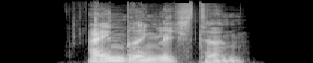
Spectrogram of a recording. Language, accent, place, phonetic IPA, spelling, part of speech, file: German, Germany, Berlin, [ˈaɪ̯nˌdʁɪŋlɪçstn̩], eindringlichsten, adjective, De-eindringlichsten.ogg
- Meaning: 1. superlative degree of eindringlich 2. inflection of eindringlich: strong genitive masculine/neuter singular superlative degree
